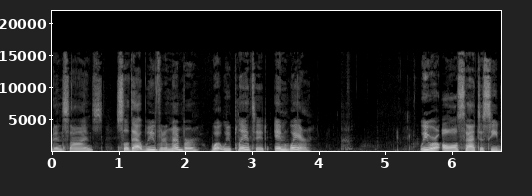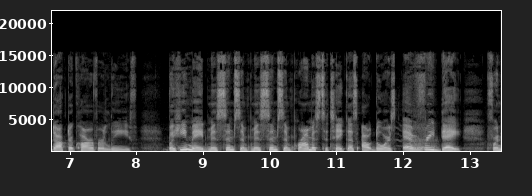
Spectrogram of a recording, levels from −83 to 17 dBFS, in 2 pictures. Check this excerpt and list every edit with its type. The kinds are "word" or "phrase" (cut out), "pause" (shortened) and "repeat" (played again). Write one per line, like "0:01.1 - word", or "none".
0:09.7 - repeat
